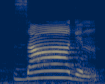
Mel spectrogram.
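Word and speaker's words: sagen: طيب خلينا ندخل على القاعدة التانية، وهو بيقولك إذا جاء حرف الإس بعده حرف متحرك ينطق ز. ز. غير كده دايما بينطق سين عادي. طيب الحروف المتحركة أنا كتبت بعض منهم طبعا زائد الأملاط واللي احنا كنا لسه شايفينهم فوق. بينطق ز. زين أو ز، الزد بالإنجلش، زي زين. زين. زاجن. زاجن. اخد بالي بس ان انا بقرا الحرف اللي بعده زاجن، لكن هنا زين.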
